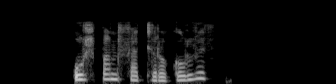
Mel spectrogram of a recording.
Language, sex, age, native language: Icelandic, female, 30-39, Icelandic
